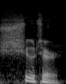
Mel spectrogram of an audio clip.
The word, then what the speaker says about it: Suter: I believe it's pronounced shooter, by the way.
